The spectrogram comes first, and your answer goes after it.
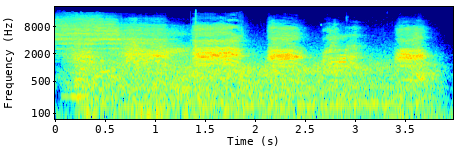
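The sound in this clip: Crows cawing during dive-bombing season, a few harsh, raspy caws in separate bursts over a steady background hiss.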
